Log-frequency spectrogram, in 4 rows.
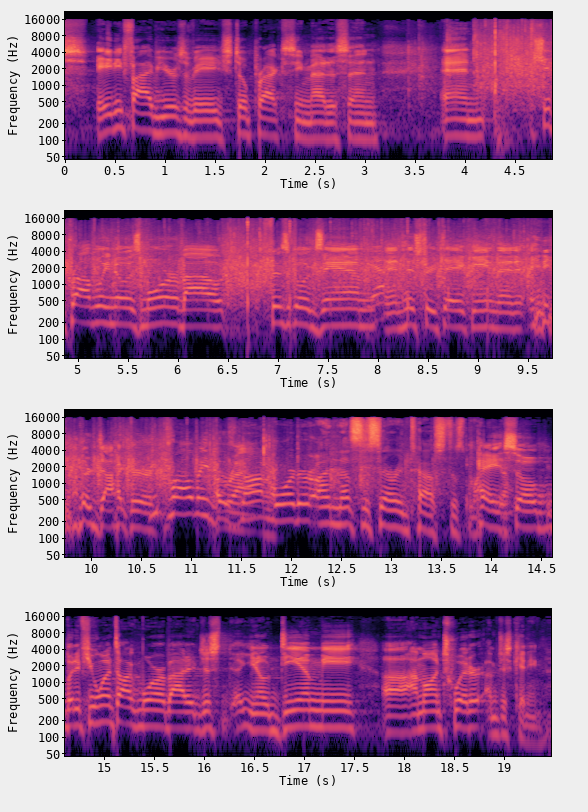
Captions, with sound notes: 85 years of age, still practicing medicine. (audience applause) And she probably knows more about physical exam, and history taking, than any other doctor. She probably does not order unnecessary tests is my guess. But if you wanna talk more about it, just DM me, I'm on Twitter, I'm just kidding,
